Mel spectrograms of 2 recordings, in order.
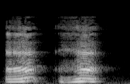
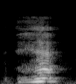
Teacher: Et ha, en ouvrant les cordes vocales, l'air ha. A, ça ferme, ça bloque l'air. Ha, ça passe. · Term: al-hamza et al-ha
